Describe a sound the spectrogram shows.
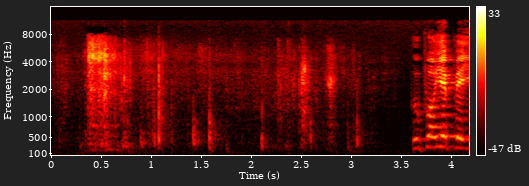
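Objects knock and clatter as a case is handled.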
